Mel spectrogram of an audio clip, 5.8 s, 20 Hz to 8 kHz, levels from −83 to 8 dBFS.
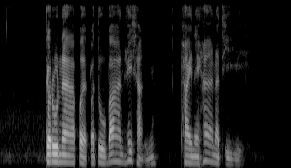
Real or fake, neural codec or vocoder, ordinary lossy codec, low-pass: fake; codec, 16 kHz, 16 kbps, FunCodec, trained on Chinese and English, 50 frames a second; none; 7.2 kHz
